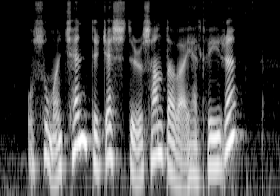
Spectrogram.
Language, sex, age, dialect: Faroese, female, 36-60, Norðuroyggjar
